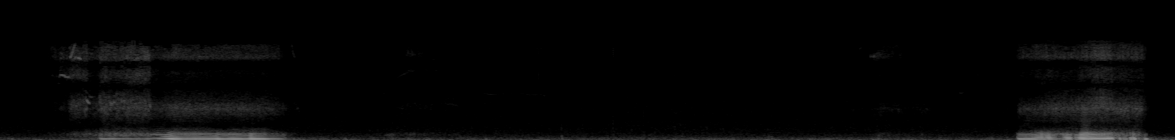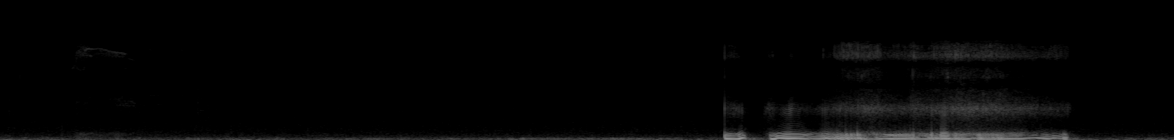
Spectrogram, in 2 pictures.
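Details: A pet snoring, exhausted after a walk in the park and a vet appointment: three separate rough, tonal snores several seconds apart over quiet room noise.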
